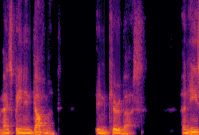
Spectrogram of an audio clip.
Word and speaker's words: Kiribati: That's the island atoll called Kiribati. That's how it's spelled phonetically, pronounced phonetically.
